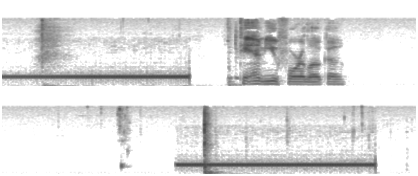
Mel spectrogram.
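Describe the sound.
A steady, mid-pitched telephone tone sounds twice, each lasting about two seconds, with a man speaking briefly in the gap and a faint click just before the second tone.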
